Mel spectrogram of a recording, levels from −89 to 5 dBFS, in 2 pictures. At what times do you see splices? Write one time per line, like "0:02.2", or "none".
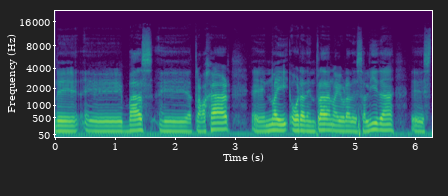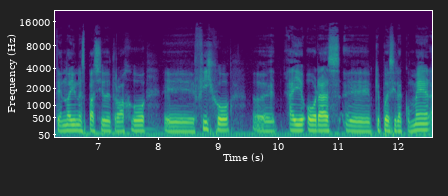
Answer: none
